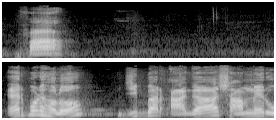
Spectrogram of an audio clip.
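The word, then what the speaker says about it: فاء: এবং নিচের ঠোঁটের পেট সামনের উপরে 2 দাঁতের আগার সাথে লাগিয়ে ফা।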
